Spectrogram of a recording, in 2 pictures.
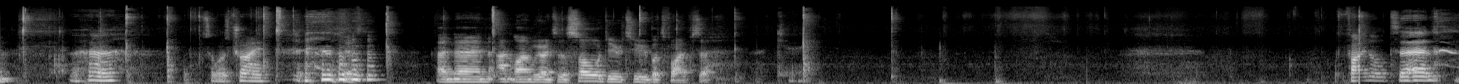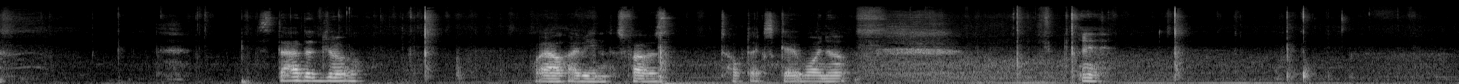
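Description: Playing cards slide and tap softly on a table.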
